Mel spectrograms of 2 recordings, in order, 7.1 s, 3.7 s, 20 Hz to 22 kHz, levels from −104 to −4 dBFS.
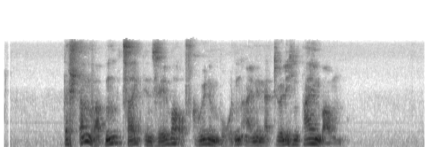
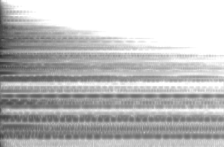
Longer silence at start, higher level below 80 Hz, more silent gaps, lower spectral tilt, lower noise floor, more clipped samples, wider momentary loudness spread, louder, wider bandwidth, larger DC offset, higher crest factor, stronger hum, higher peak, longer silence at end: first, 1.05 s vs 0 s; first, -54 dBFS vs -68 dBFS; neither; first, -5.5 dB/octave vs 2 dB/octave; first, -65 dBFS vs -50 dBFS; neither; second, 7 LU vs 22 LU; about the same, -27 LUFS vs -25 LUFS; second, 7.6 kHz vs over 20 kHz; neither; second, 16 dB vs 28 dB; second, none vs 50 Hz at -105 dBFS; second, -12 dBFS vs 0 dBFS; first, 1.4 s vs 0.75 s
